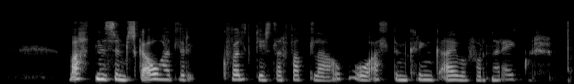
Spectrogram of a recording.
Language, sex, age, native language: Icelandic, female, 30-39, Icelandic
